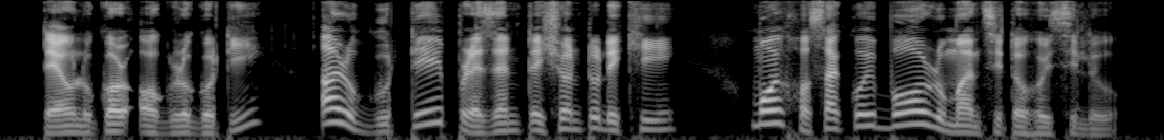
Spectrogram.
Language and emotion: Assamese, happy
